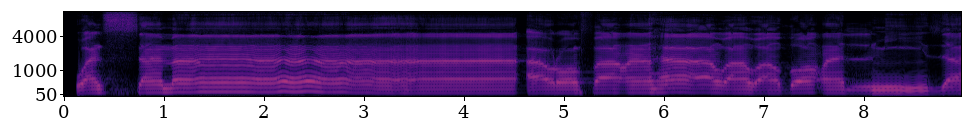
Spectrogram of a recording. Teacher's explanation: bunyi lam sukun ini baca jelas dibaca terang artinya bunyi lam sukun selesai di sini tidak boleh ikut di huruf berikutnya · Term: izhar qamariah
